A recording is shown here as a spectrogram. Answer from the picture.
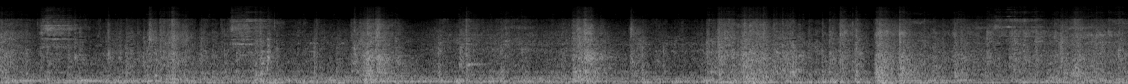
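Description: Freight train wagons rolling past and scraping along a small truck's cab, with repeated crunching and grinding of metal over the train's steady low rumble.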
